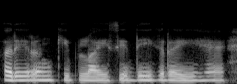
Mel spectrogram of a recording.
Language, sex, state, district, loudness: Hindi, female, Haryana, Charkhi Dadri, -17 LUFS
